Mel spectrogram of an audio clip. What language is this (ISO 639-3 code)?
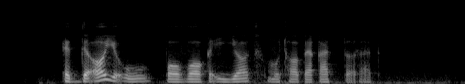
fas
